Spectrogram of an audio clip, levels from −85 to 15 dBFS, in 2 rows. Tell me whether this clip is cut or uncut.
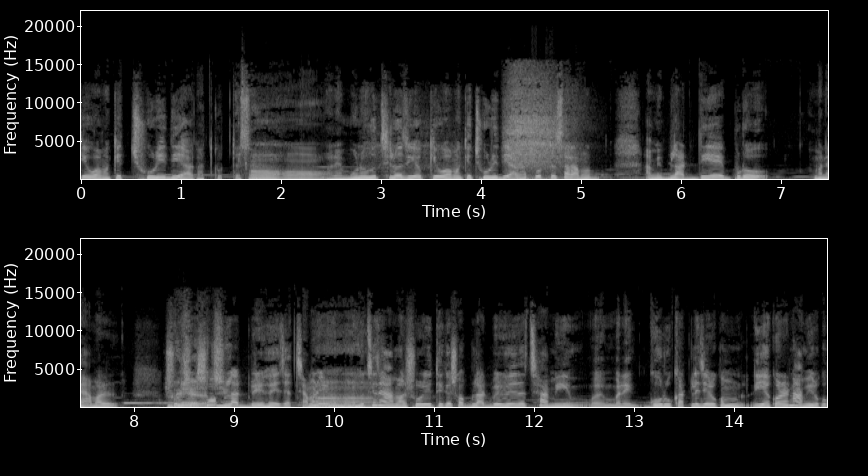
uncut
